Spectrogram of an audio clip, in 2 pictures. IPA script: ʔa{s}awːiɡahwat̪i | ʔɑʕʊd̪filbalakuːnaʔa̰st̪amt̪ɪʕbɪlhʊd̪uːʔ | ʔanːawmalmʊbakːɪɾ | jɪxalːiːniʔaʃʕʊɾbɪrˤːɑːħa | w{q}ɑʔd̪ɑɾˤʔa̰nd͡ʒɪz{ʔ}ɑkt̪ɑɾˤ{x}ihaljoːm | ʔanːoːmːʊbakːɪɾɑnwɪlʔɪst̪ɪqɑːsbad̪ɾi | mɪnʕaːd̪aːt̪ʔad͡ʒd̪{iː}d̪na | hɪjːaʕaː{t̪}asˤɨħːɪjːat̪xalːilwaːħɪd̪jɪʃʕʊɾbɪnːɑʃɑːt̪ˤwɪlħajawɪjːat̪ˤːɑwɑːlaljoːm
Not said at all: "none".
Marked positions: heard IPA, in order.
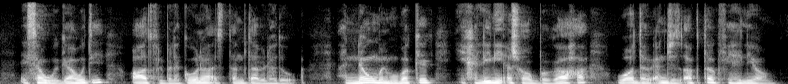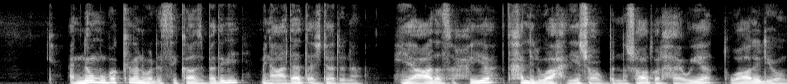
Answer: s, ʔ, ʔ, f, aː, d̪

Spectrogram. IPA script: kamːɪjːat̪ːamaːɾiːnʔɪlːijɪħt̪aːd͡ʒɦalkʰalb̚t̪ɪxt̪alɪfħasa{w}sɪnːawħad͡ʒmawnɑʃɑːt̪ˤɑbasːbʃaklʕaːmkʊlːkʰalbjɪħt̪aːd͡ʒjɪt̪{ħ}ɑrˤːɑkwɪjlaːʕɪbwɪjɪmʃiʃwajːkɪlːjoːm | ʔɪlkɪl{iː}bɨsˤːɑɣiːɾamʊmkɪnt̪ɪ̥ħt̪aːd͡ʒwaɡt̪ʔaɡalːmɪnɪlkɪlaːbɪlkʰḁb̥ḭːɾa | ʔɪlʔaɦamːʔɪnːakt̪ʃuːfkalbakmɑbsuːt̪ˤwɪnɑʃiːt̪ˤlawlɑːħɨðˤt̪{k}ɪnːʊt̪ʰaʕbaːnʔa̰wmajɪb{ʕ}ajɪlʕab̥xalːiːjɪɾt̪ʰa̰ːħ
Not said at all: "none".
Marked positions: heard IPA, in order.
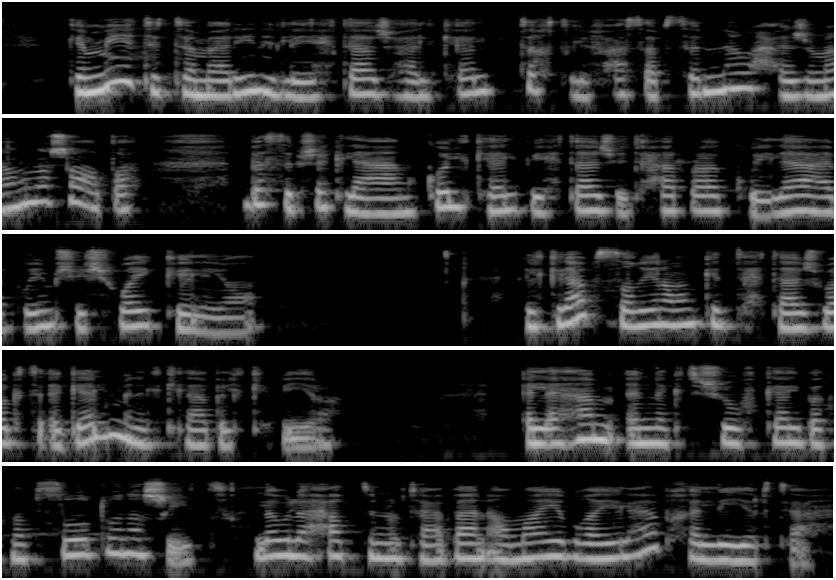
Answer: b, ħ, aː, ʔ, ɣ

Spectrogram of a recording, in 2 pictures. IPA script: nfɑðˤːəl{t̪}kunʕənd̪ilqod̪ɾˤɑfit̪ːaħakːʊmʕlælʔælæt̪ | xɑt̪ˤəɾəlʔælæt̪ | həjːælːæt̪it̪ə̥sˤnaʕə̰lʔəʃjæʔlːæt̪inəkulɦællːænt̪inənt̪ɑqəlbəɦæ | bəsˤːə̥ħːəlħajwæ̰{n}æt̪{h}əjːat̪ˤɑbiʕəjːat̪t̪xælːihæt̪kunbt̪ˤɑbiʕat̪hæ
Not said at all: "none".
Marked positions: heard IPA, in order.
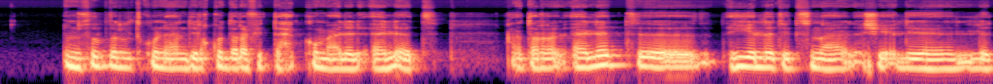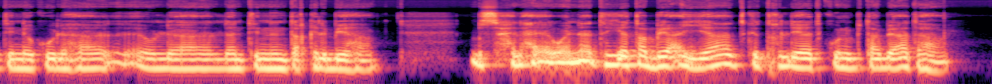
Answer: t̪, n, h

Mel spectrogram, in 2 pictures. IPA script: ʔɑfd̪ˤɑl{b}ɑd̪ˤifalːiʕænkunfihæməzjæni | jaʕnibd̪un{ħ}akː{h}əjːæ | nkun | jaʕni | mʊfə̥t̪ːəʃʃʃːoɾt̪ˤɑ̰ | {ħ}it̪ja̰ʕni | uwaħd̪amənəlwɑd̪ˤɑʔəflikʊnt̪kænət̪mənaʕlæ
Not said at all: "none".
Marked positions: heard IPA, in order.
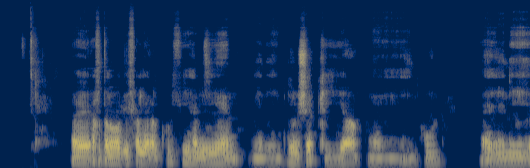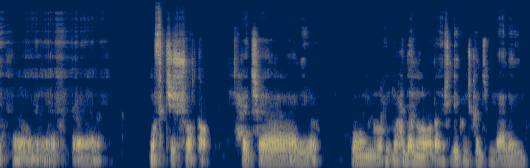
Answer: w, ʃ, h, ħ

